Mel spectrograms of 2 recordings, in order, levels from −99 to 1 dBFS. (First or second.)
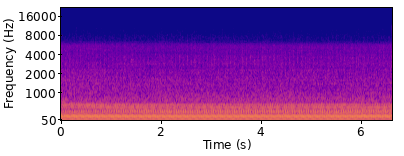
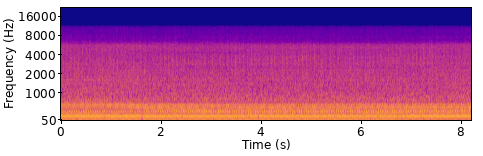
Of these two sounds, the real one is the first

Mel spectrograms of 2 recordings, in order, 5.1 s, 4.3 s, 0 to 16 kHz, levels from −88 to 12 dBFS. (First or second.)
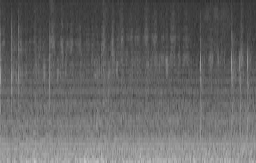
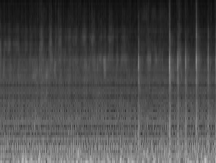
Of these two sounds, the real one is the first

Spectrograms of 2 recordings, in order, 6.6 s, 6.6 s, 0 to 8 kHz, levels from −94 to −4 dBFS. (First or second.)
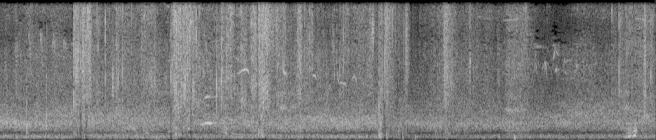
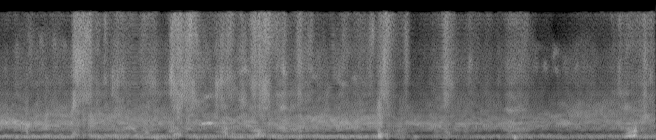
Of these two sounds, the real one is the first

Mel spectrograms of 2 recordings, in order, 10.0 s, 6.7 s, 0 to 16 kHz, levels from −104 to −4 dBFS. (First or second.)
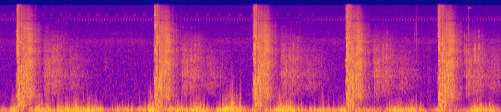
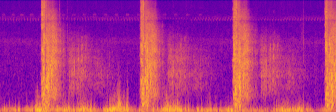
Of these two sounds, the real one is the first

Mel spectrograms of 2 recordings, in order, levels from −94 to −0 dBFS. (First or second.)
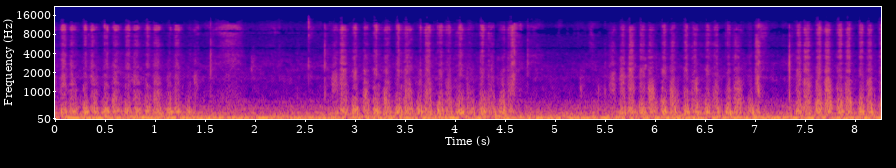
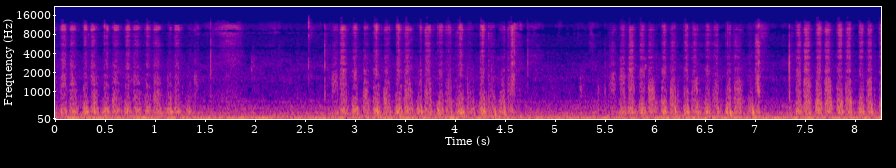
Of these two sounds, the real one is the second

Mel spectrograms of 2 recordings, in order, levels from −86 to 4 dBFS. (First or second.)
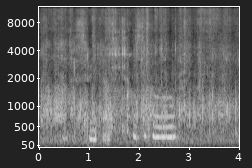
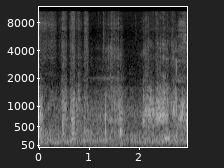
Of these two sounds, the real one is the second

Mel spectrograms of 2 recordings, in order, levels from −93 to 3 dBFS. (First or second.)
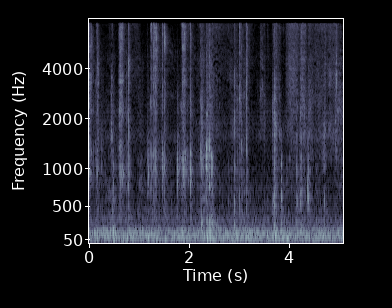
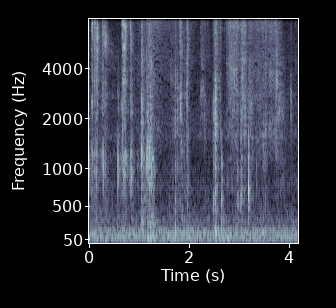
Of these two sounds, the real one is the second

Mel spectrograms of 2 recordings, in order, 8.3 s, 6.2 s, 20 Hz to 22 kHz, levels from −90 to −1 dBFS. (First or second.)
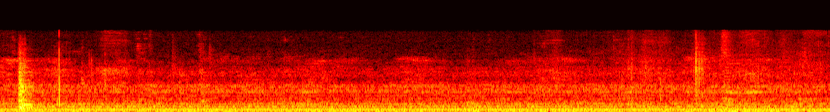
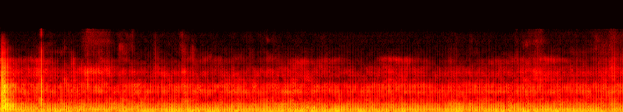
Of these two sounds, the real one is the first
